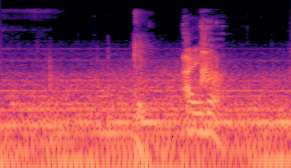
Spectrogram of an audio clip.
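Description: A blunt blow lands with a dull thud.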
